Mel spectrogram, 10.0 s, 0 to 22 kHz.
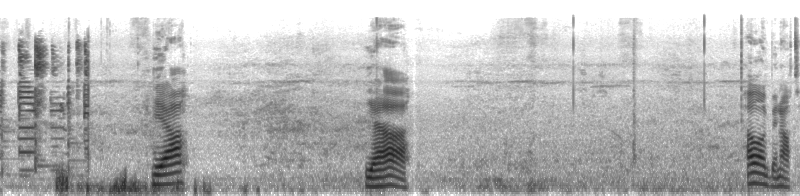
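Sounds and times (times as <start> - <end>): distant car traffic rumble: 0.0 - 10.0.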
